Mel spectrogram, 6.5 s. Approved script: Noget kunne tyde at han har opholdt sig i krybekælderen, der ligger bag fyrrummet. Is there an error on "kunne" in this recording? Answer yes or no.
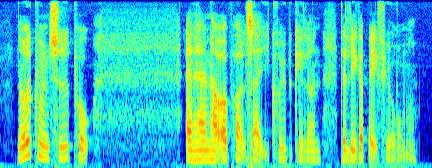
no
